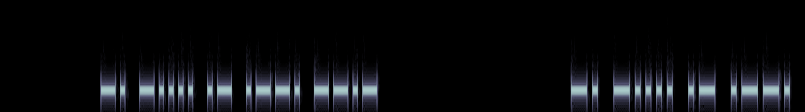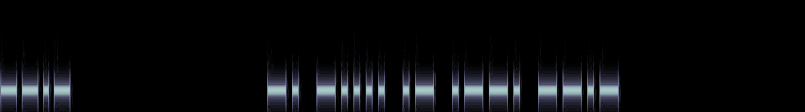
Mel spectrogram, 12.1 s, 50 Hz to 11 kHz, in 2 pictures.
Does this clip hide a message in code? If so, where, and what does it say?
Yes: Morse code from 0.8 to 10.7 s, heard as a keyed tone, about 29 wpm, 700 Hz. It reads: N6APQ N6APQ N6APQ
